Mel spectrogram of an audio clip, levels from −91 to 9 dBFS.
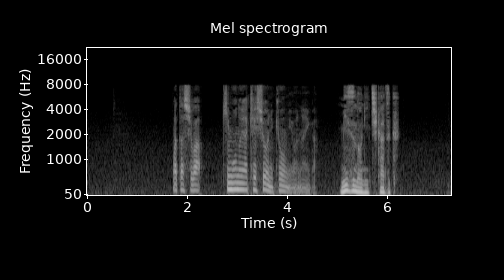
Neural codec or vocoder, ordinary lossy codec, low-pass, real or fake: none; none; none; real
